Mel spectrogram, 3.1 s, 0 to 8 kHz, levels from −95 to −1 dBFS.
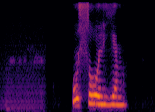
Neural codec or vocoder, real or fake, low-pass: codec, 16 kHz, 1 kbps, FreqCodec, smaller model; fake; 7.2 kHz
